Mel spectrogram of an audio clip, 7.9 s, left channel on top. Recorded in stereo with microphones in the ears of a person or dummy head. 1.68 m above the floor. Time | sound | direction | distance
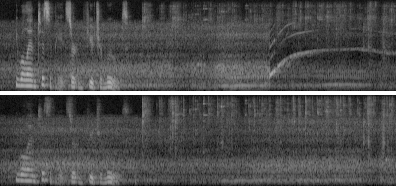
0.3 | a man speaking | 65° left (ahead or behind) | 1.2 m
2.8 | keys jangling | 50° right (ahead or behind) | 1.8 m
